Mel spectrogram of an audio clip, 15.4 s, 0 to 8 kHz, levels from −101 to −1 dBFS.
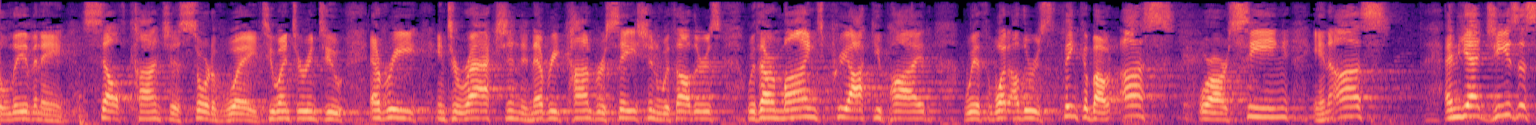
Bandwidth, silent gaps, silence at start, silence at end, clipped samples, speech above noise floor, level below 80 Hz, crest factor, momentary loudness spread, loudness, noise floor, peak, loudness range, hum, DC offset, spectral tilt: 7.6 kHz; none; 0 s; 0 s; under 0.1%; 22 dB; -52 dBFS; 18 dB; 9 LU; -18 LUFS; -41 dBFS; 0 dBFS; 1 LU; none; under 0.1%; -4 dB/octave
